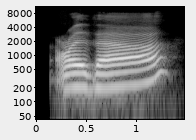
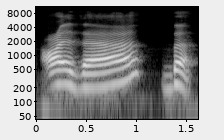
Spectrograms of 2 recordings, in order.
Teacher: ذال کے ساتھ زبر اور الف حرف مدہ ایک الف کے برابر کھینچیں گے، نرمی سے ادا کریں گے ذال کو. عذاب، زبر کو بھی زیادہ نہیں کھینچیں گے.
